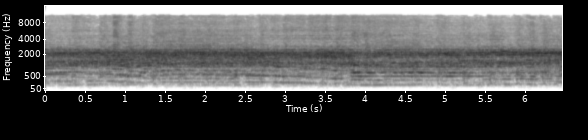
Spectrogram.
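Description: A punk rock band playing live with guitar, loud and continuous.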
